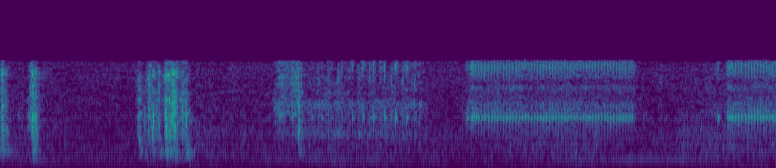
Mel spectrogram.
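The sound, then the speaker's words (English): Telephone line clicks and rattles as a call is put through to Sing Sing, followed by a steady buzzing ring that sounds in long bursts, fairly loud, with no voices. “I got to put through a call to Sing Sing.”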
